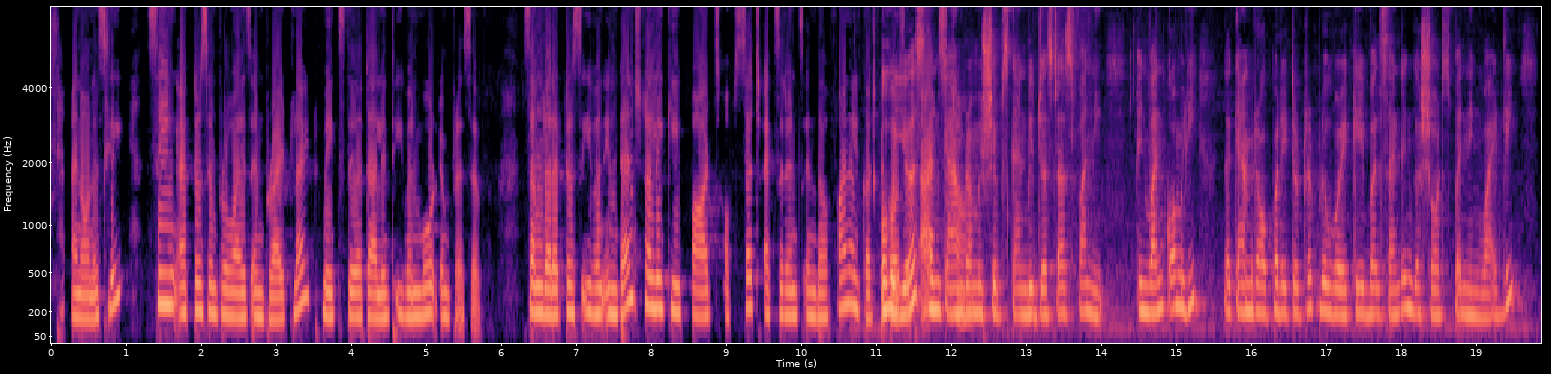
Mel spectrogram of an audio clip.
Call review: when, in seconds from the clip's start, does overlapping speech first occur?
11.1 s

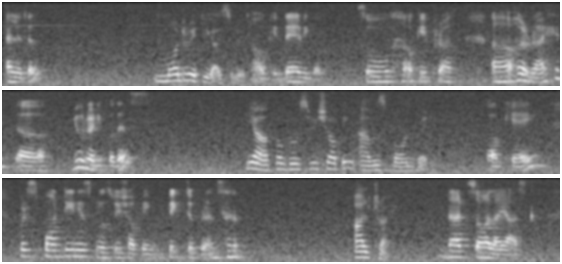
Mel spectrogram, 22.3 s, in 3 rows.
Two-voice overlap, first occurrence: none

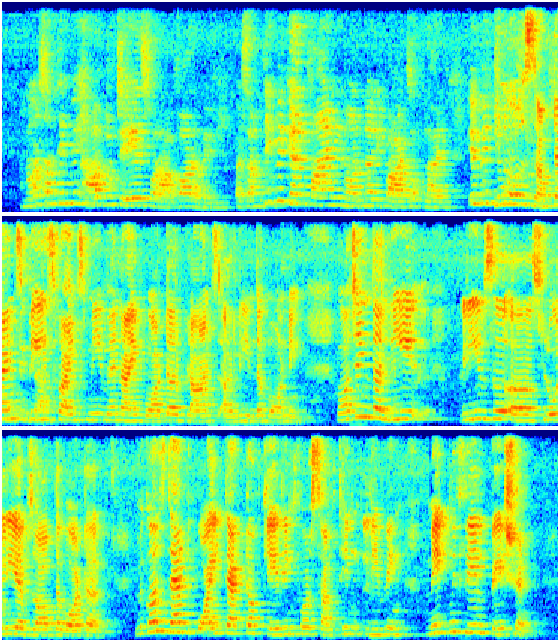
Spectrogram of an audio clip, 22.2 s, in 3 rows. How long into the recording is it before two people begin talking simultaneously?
6.6 s

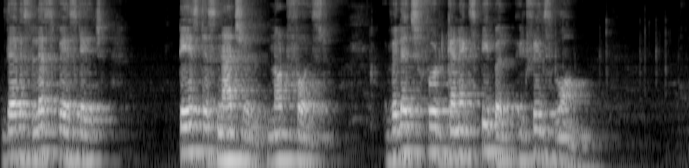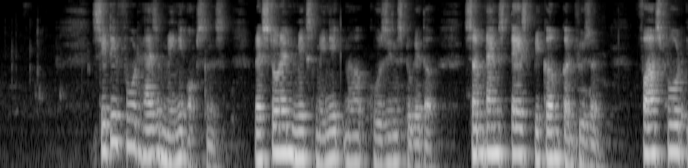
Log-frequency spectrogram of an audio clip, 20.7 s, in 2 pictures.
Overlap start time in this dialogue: none

